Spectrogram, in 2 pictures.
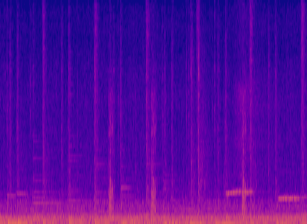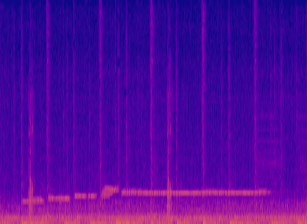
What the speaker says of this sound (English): Oh, that's my phone alarm.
